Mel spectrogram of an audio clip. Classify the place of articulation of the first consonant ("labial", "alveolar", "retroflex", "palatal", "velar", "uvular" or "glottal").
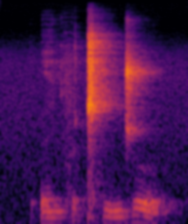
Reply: glottal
